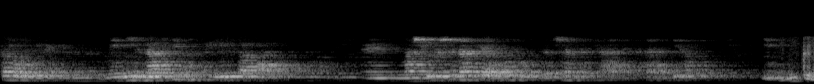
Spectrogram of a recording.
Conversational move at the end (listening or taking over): taking over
